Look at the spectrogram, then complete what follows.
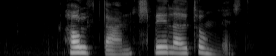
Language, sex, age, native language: Icelandic, female, 12, Icelandic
